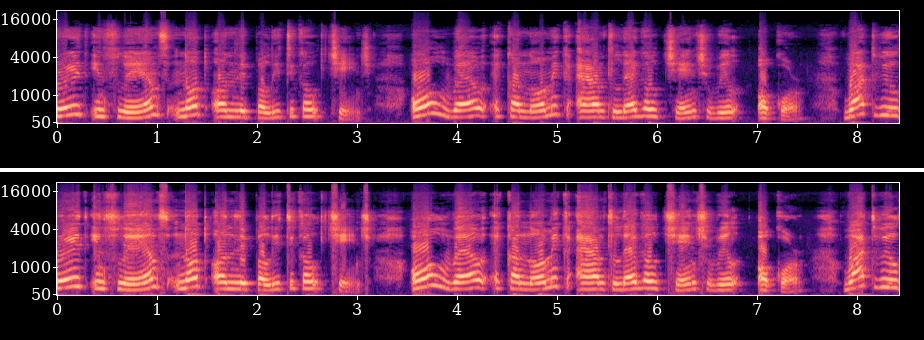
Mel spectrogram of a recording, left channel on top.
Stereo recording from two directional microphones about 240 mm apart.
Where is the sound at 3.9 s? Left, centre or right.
Centre.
